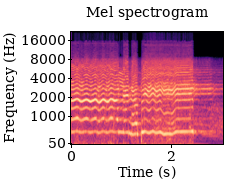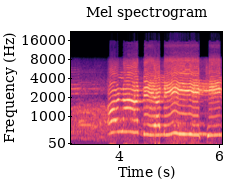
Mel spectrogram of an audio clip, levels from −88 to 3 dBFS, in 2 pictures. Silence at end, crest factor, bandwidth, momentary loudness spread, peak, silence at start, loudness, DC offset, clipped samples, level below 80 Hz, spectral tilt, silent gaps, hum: 0 s; 4 dB; 16.5 kHz; 19 LU; 0 dBFS; 0 s; -2 LUFS; under 0.1%; 1%; -36 dBFS; -1 dB/octave; none; none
